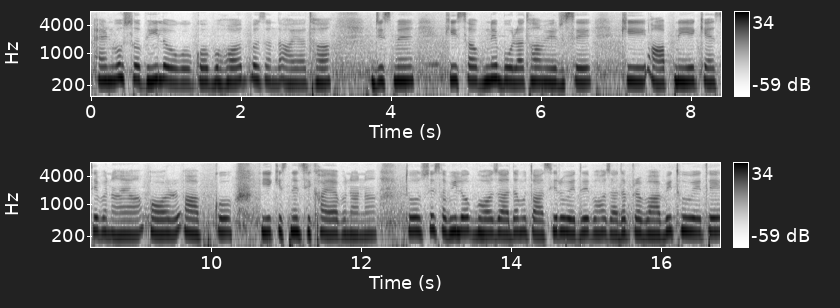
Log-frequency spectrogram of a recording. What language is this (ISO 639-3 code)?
urd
